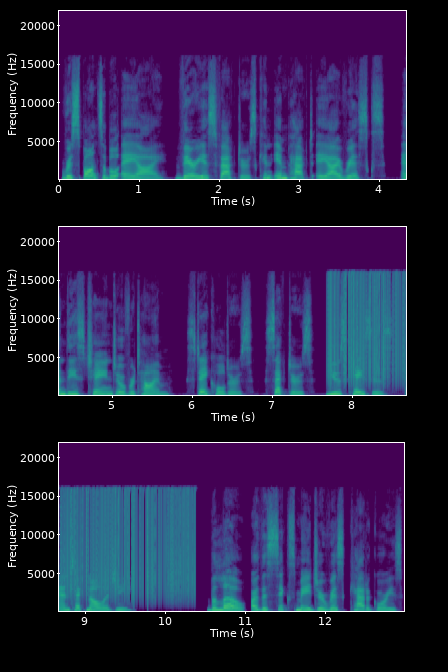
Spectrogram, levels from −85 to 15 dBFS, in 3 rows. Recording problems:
crackling; loud; from 7.5 to 10 s; 4 dB below the speech

